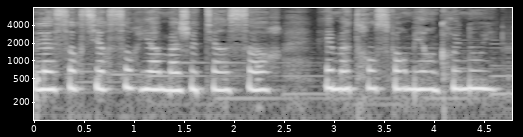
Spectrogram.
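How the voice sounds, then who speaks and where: A woman voicing a kind young fairy-tale princess, gentle, earnest and full of feeling. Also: extremely high pitch, completely flat delivery, a little slow, faint music behind, pitched above the performer's own voice. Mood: sad. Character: kind young princess, turned into a small frog.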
